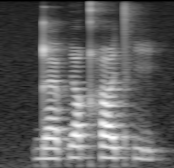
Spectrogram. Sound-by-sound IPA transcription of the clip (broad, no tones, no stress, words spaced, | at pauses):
ɖæpiqʰitʰi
